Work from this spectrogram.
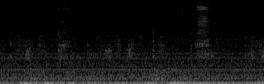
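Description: Chalk or pen scratching out writing on a board during a maths lesson, soft continuous strokes with brief pauses, close and fairly quiet with no talking.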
